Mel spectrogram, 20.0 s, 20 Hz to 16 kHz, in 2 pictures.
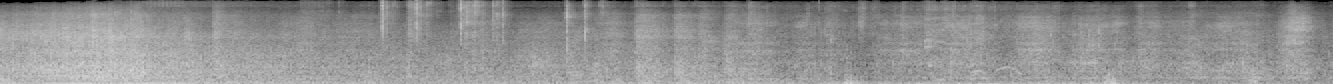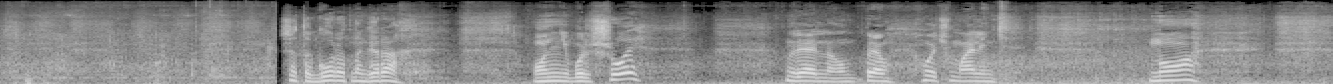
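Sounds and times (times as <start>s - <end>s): bike knocks and rattles: 1.1s - 12.1s.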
